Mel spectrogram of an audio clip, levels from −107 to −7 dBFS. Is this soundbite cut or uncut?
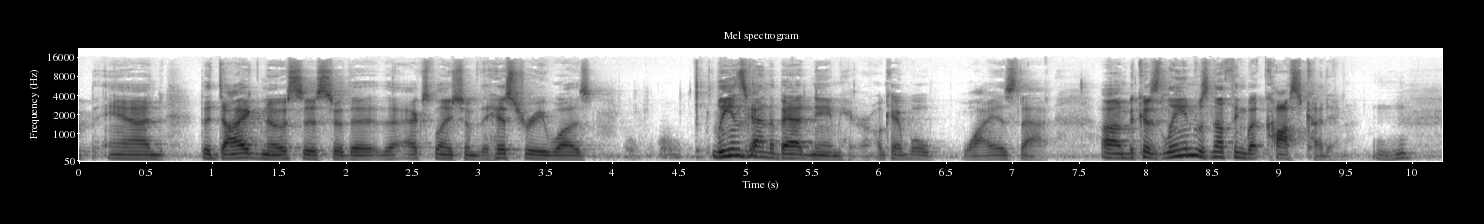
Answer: uncut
